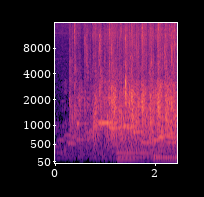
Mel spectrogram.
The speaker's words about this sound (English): Please, whilst we're standing, I want us to give a round of applause to the host with the most, my wife.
